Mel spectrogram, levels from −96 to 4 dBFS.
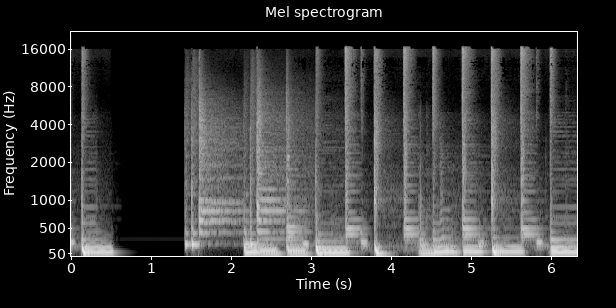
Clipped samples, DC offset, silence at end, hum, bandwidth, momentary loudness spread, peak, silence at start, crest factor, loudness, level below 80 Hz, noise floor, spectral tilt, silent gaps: under 0.1%; under 0.1%; 0 s; none; 17 kHz; 7 LU; 0 dBFS; 0 s; 14 dB; -17 LUFS; -20 dBFS; -87 dBFS; -5.5 dB/octave; none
